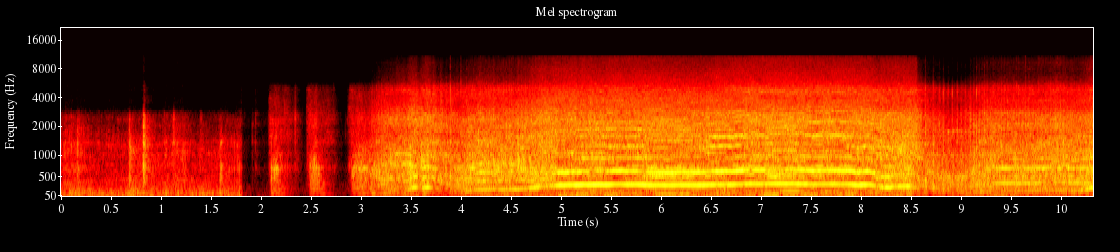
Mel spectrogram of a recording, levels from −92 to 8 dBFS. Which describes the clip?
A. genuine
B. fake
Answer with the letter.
B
